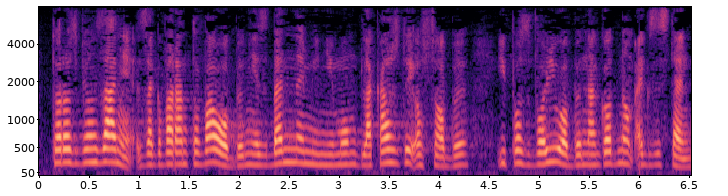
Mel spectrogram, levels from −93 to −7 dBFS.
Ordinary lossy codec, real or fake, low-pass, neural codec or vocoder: none; real; none; none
